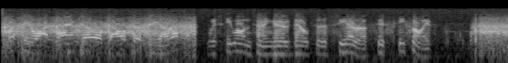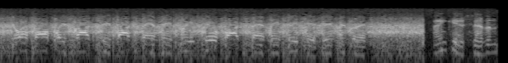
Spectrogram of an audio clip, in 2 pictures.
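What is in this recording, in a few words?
amateur radio contact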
